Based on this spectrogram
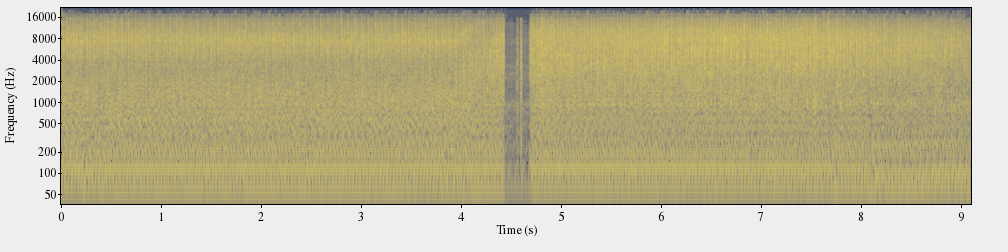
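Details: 1972 VW Super Beetle air-cooled engine after electronic distributor conversion, timing set with timing light: steady low putter, even apart from one brief dip; uneven idle during ignition timing adjustment.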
